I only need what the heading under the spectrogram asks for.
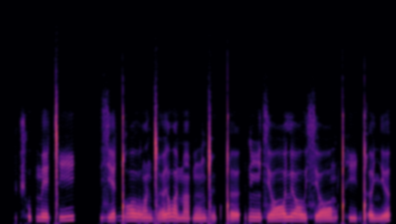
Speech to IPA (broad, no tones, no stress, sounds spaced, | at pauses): t͡ʃʰ u p m e ǀ i | zʲ ɛ ɡ͡ǃ ɔː u̯ lˠ ĩ ɡ͡ǀ œ i̯ lˠ e m ã ɓ ũ ɡ͡ǀ ø p ǃ ə | ɗ ĩː sʲ ɔː lʲ ɔː u̯ sʲ ɔː m ǃʰ i ǃʼ ə y̯ nʲ ə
